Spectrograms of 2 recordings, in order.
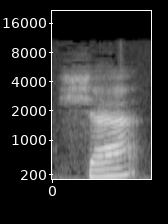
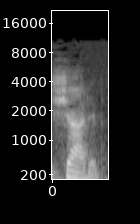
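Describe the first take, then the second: First: The word ends with a final 'un' sound. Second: The word ends on 'b' with no vowel. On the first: "we're going to put dhammatan on the lamul fi'l, and so that's going to give us" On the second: "We're going to drop that tanween at the end"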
